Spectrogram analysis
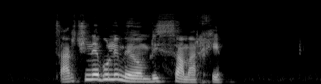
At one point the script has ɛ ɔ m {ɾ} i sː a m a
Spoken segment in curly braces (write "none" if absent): ɾ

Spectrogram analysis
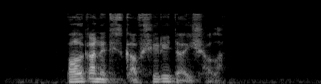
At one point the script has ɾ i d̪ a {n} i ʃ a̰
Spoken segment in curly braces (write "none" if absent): none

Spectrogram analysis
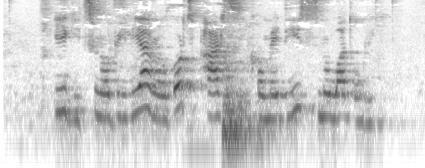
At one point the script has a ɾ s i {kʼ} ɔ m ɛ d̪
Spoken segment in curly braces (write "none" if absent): kʼ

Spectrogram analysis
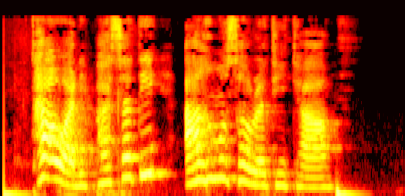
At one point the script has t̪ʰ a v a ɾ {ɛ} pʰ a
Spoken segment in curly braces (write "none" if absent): i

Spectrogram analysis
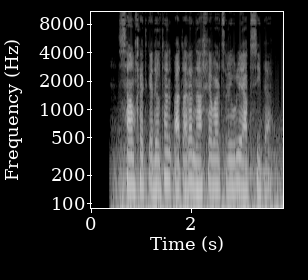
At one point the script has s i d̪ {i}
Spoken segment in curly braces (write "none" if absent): a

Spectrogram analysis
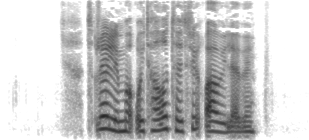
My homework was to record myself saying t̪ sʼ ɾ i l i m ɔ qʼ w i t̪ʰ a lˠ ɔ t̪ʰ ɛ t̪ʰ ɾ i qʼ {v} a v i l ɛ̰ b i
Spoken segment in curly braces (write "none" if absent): w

